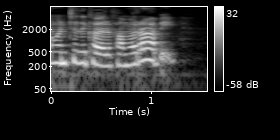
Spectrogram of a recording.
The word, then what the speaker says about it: Hammurabi: That's why the you have the code of Ernamu, you have the code of lipidar, you have the code of Harambe or Hammurabi.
